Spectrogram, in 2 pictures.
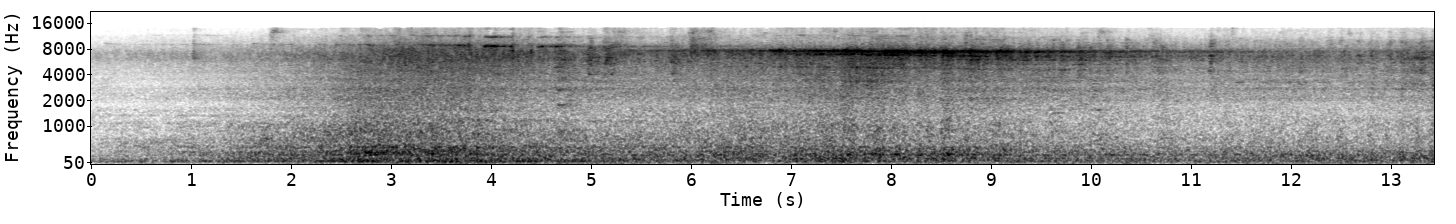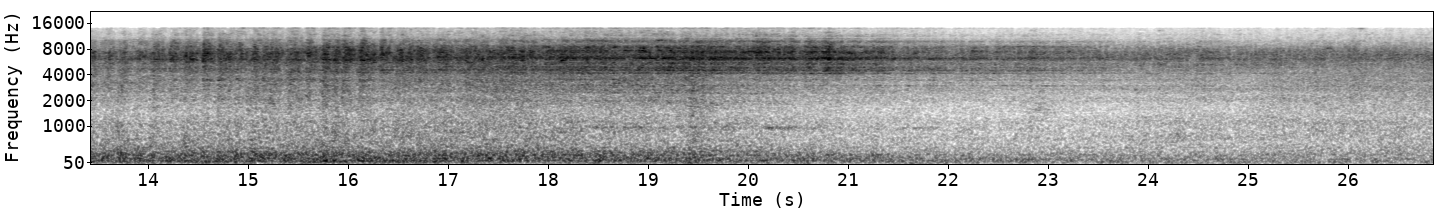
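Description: A diesel-hauled freight train of boxcars rolls past at close range, with wheels clattering on the rails and a high squeal from the wheels. It is loudest a few seconds in and again around eight seconds, then eases off toward the end as the last coach goes by.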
